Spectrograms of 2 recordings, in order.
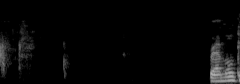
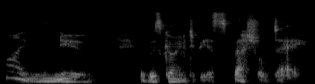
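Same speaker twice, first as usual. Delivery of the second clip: soft, lower, unvoiced whisper; whispered to himself; 5 semitones lower, 13 dB quieter than usual. A narrator's reading. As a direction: murmur it contentedly under the breath. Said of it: "said Bramble Brown to himself".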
